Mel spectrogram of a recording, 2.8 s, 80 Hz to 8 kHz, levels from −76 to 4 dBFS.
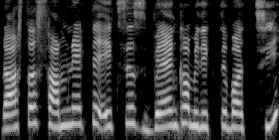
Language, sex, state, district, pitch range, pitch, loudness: Bengali, female, West Bengal, Dakshin Dinajpur, 270-325 Hz, 285 Hz, -17 LUFS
